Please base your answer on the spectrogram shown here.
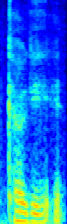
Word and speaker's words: Kogi: the the chief's player is it the GOI is that right the GOI Indians is I'm pronouncing that right uh Ki KI sorry I I'm wrong kogi um the chief he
